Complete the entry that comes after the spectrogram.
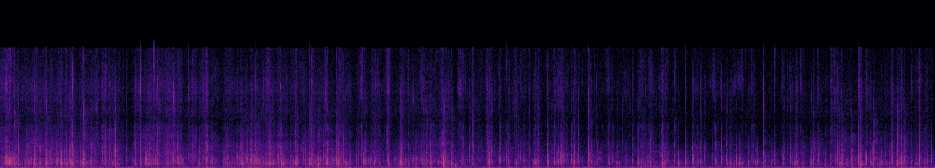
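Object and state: Leather jacket.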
